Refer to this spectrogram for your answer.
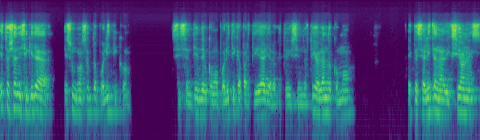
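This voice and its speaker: A man with a normal speaking voice talks at a moderate pace and medium pitch with fairly even intonation. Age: 60s. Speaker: addiction specialist. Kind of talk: public talk.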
